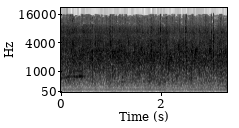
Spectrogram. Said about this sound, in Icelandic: Klappið þau sem að æfa fótbolta.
